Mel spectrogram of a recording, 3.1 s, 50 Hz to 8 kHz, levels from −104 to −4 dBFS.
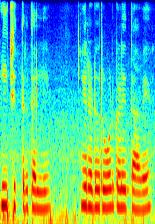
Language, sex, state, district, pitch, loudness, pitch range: Kannada, female, Karnataka, Koppal, 200 Hz, -15 LUFS, 190-210 Hz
